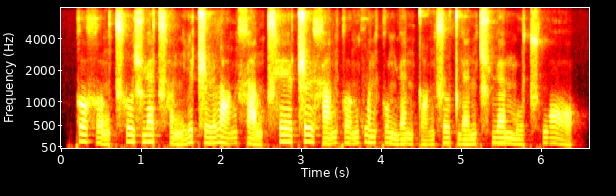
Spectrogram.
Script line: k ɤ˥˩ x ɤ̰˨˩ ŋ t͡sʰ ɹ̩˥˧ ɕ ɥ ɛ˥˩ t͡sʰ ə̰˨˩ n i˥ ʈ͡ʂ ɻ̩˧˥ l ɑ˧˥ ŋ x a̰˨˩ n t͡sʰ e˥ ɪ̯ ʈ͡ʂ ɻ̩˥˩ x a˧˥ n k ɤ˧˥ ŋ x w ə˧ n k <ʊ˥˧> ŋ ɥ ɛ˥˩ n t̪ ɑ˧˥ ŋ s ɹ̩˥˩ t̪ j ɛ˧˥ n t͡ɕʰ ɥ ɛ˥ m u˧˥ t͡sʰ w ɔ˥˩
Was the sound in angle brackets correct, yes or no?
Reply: yes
